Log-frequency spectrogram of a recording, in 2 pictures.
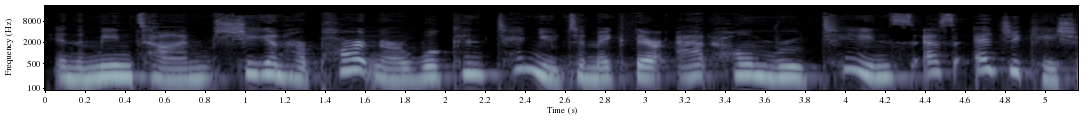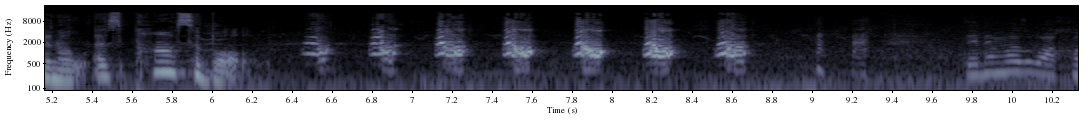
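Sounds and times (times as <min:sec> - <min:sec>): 
speech: 0:00.0 - 0:06.6, 0:09.8 - 0:10.3
family-raised turkeys gobbling: 0:05.7 - 0:09.3.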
